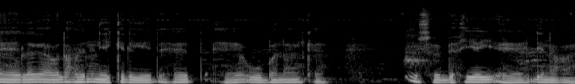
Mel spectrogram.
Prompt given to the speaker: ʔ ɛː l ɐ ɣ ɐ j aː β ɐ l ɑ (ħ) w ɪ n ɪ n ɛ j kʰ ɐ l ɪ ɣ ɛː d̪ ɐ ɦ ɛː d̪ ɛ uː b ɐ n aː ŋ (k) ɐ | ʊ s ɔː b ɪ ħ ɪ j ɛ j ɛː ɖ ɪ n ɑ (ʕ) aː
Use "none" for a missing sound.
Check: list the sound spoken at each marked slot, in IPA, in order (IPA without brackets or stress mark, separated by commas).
ħ, kʰ, ʕ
